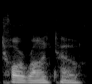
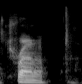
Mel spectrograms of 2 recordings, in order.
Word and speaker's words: Toronto: Not Toronto. Here it's kind of like, it's almost like one syllable. Toronto.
